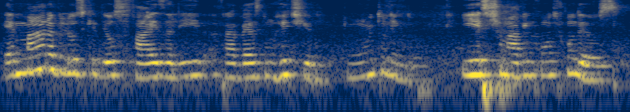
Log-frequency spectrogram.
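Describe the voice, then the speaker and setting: A woman from Minas Gerais, Brazil, with a Minas Gerais accent, telling her personal testimony to a live audience in an animated, chatty way and acting out the dialogue. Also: medium pitch, normal speed, roomy sound, recorded from a distance, slight background noise, poor audio. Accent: Minas Gerais Brazilian Portuguese. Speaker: speaker giving a church testimony.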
